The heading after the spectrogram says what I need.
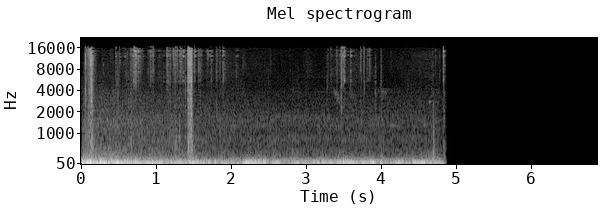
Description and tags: keys - car, unlocking door
Car keys, unlocking door.
car, keys, unlocking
